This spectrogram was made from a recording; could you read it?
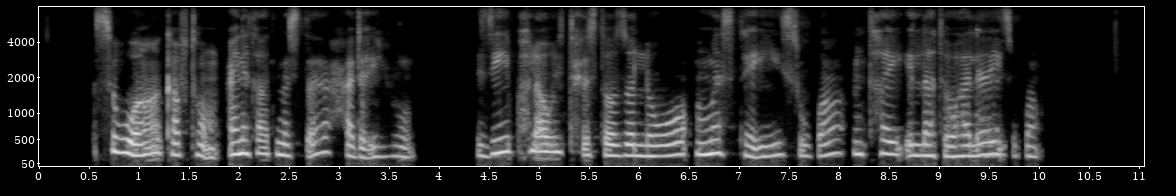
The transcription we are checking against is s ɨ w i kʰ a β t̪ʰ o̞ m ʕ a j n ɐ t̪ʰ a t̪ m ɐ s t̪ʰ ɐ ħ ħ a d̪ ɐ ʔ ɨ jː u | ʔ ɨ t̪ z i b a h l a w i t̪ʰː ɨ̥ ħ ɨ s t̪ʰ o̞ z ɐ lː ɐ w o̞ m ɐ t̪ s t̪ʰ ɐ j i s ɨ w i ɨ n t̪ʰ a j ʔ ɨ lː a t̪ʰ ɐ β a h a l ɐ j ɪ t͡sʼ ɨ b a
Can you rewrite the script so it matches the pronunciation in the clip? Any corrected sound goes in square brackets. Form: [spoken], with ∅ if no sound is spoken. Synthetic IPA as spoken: s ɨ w [a] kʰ a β t̪ʰ o̞ m ʕ a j n ɐ t̪ʰ a t̪ m ɐ s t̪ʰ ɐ ħ ħ a d̪ ɐ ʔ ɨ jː u | ʔ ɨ [∅] z i b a h l a w i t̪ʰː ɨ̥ ħ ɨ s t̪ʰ o̞ z ɐ lː ɐ w o̞ m ɐ [∅] s t̪ʰ ɐ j i s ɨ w [a] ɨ n t̪ʰ a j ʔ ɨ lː a t̪ʰ ɐ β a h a l ɐ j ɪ t͡sʼ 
